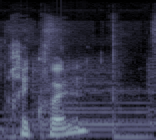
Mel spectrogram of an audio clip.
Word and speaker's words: préquelle: Et oui, ça se prononce préquelle.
